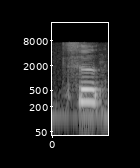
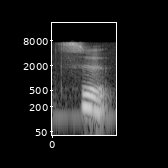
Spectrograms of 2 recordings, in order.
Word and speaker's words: つ: And this is hiragana tsu as in bats and cats. But the shape of your mouth is just like the one with hiragana u and then say tsu.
